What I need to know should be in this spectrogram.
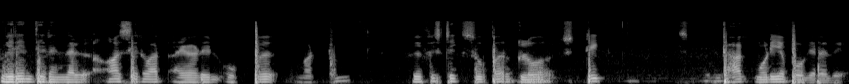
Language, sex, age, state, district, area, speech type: Tamil, male, 18-30, Tamil Nadu, Kallakurichi, rural, read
